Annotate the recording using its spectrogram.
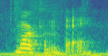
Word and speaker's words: Morecambe Bay: Oh, I did it right. Morecambe Bay. Yep. I knew that pronunciation because when I watched The British Office many times, he talked about Morecambe and Wise, and that's how he pronounced it.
